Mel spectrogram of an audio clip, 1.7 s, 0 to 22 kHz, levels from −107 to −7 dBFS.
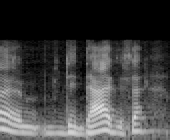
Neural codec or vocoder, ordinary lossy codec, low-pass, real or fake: codec, 16 kHz, 8 kbps, FunCodec, trained on LibriTTS, 25 frames a second; none; none; fake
